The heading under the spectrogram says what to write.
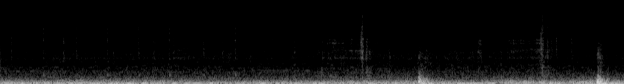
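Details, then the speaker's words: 14-year-old BMW 5 Series with about 30,000 km, slow turns: two dull clunks, right side banging when turning left and left side when turning right, seemingly from the rear and unrelated to the ball joint; suspension clunk. "你往左打的时候，它右边撞得响；往右打的时候，左边撞得响，感觉。"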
